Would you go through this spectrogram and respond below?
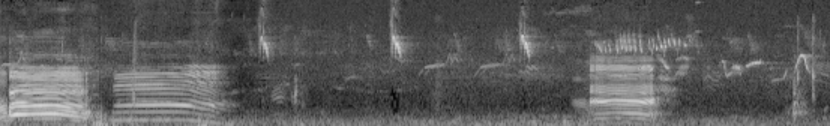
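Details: Cows roaming freely in a vast palm oil plantation while being herded; three loud harmonic moos, two long drawn calls back to back then another near eight seconds, with brief bird chirps in the quieter gaps.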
